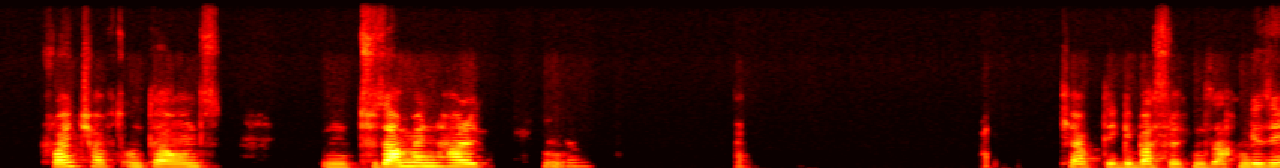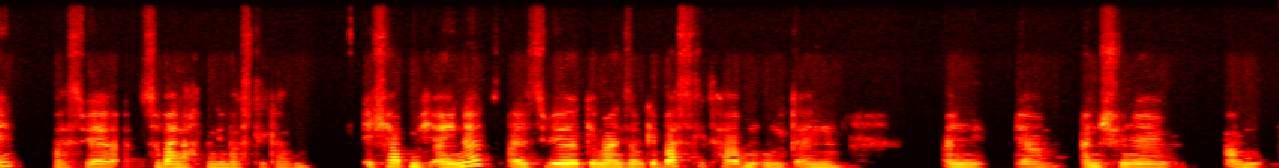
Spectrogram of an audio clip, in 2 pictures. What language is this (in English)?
German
